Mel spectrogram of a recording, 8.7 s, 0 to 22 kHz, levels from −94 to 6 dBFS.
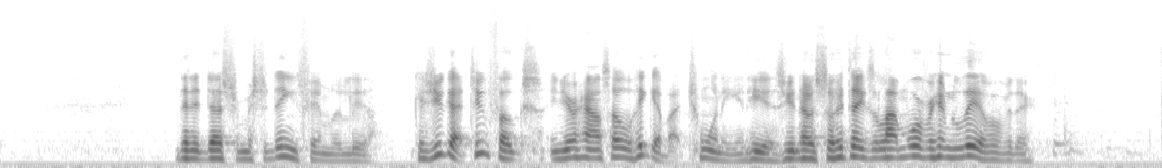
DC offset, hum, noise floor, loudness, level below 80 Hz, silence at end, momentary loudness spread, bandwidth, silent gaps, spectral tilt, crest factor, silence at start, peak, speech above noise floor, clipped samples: under 0.1%; none; -74 dBFS; -42 LUFS; -78 dBFS; 0.8 s; 15 LU; 14 kHz; none; -6.5 dB/octave; 22 dB; 1.35 s; -22 dBFS; 32 dB; under 0.1%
